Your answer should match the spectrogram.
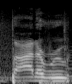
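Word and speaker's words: Badarou: This is a Wally Badab. I never say his name. Hold on, let me try to pronounce it. Wally Badaru track.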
